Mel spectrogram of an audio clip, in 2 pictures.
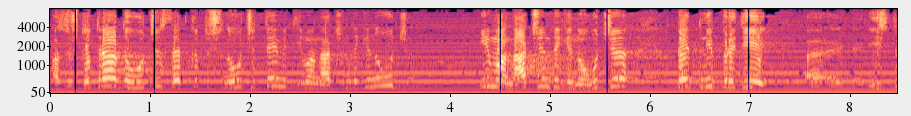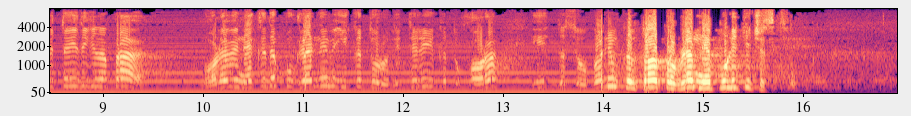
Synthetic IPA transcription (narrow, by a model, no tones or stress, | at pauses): ɐzɐʃt̪ɔt̪ɾʲjavəd̪ɐlˠut͡ʃəslɛt̪kɐt̪ɔʃɛnɐut͡ʃət̪ːɛmit̪ɛimɐnat͡ʃind̪ɐɡʲinɐut͡ʃə | imɐnat͡ʃind̪ɐɡʲinɐut͡ʃə | pɛd̪̚d̪nipɾɛd̪i | ispɛt̪əid̪ɐɡʲinɐpɾavʲə | mɔlʲəvinɛkəd̪ɐpoɡlɛd̪nɛmikɐt̪ɔɾod̪it̪ɛliːkɐt̪ɔxɔɾəid̪ɐsɛobɤɾnimkəmt̪ɔjɐpɾoblɛmnɛpolit̪it͡ʃɛskʲi̥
